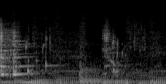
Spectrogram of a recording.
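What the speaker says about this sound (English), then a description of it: "Some more of our warm water. Give it a good rinse." Warm water rinsing out a cast iron Dutch oven, a soft, continuous splashing and dribbling with small drips, quiet and close, with no talking.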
